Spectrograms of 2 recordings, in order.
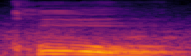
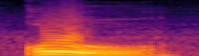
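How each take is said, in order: First: The k sound is light and thin. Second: The k sound is deep and thick. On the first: The speaker calls it wrong. "jangan ku" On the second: The speaker calls it right. "Ku kena tebalkan ... huruf qaf"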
